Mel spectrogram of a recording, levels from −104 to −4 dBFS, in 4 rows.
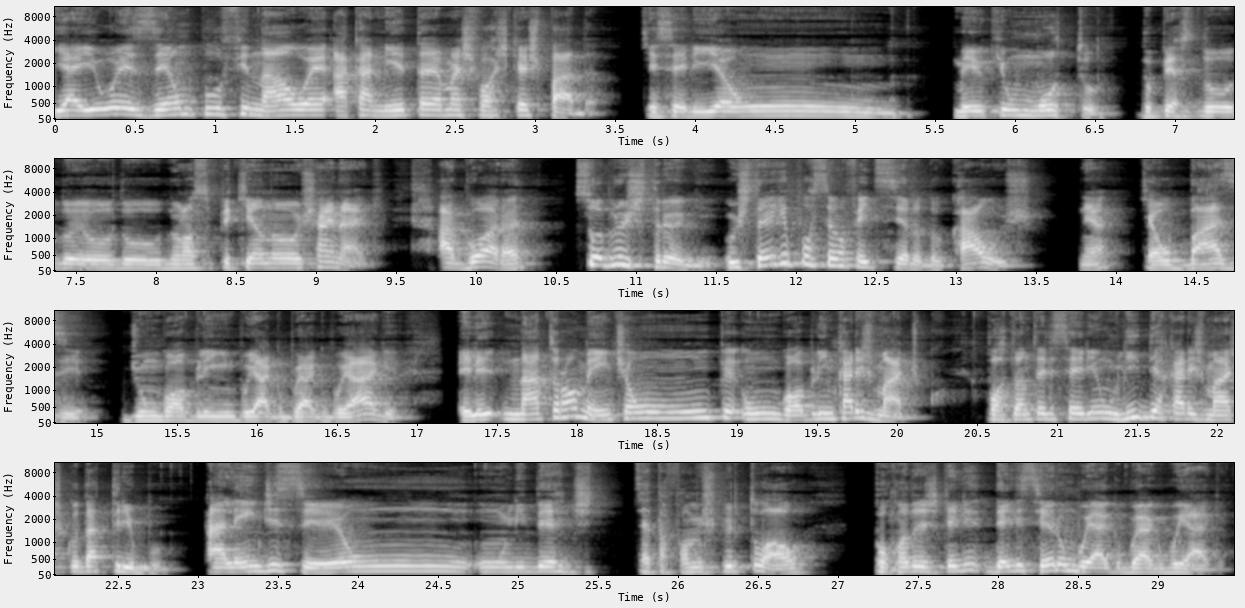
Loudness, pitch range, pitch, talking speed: -19 LUFS, 130-160 Hz, 140 Hz, 175 wpm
